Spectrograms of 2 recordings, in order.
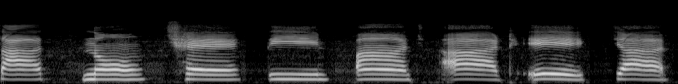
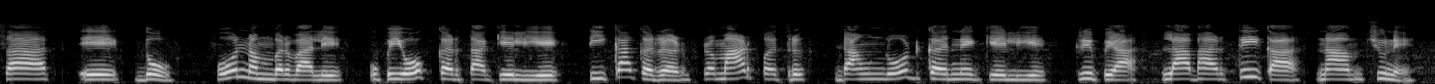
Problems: background sounds at intervals, background conversations at intervals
